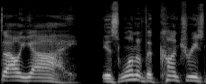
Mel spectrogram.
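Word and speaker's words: áo dài: number one number one Vietnam Vietnam's national dress pronounced aliyai is one of the country's most striking symbols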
